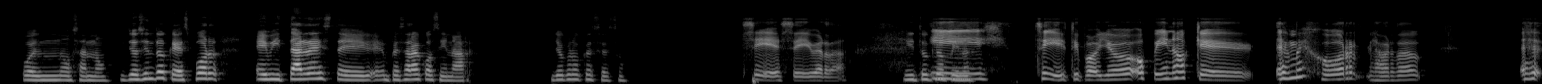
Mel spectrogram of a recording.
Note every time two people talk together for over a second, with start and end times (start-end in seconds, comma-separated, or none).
none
